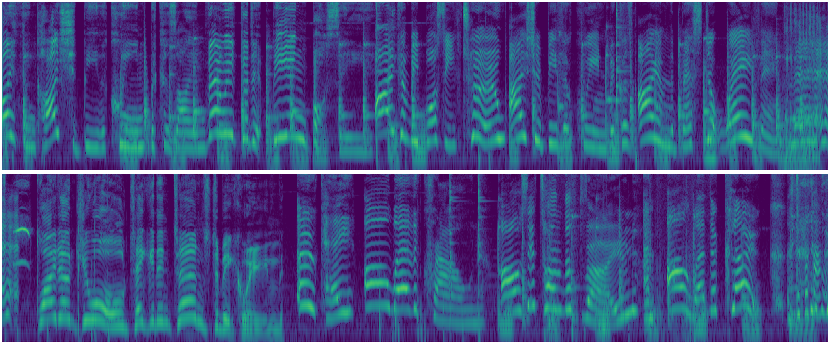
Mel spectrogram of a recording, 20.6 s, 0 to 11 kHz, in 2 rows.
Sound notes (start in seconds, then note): 9.7 snorts; 9.7 bleats; 19.9 laughing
